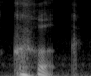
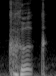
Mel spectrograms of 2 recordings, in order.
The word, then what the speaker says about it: Koch: And it's pronounced Cook, but the spelling is K-O-C-H. Let's head over to the bit board about Cook.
